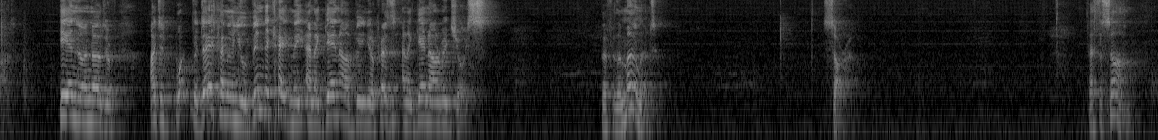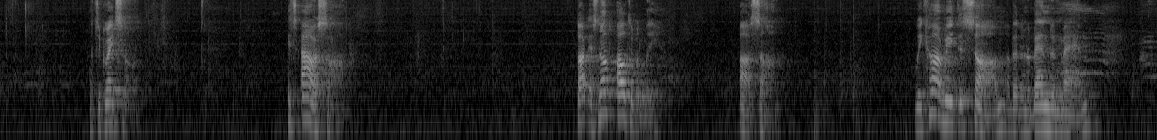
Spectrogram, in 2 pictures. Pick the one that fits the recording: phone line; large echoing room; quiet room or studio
large echoing room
